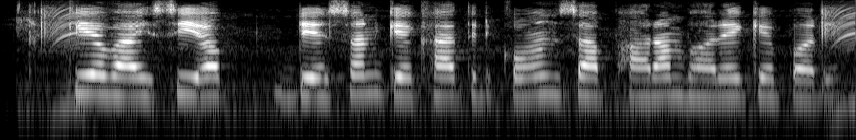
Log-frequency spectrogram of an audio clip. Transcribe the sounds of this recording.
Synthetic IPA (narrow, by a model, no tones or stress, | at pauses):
keʋajsiəp̚ | ɖesənkekʰat̪iɾkonsapʰaɾəmbʱʌɾekepəɾi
